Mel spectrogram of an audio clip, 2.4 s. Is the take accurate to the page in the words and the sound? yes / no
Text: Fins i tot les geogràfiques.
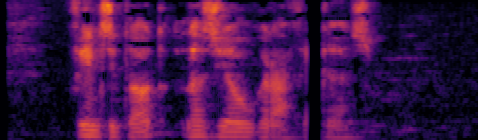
no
